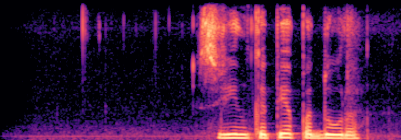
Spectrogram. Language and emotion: Russian, neutral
